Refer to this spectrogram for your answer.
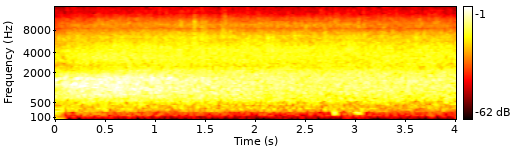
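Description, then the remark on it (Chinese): Dense, sustained applause from a large crowd, a steady hiss of many hands clapping at once that holds at an even, loud level throughout, with no voices. “这个刚刚在新加坡四万人大会，听着四万人的掌声，跟你们好像也差不多嘛。”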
